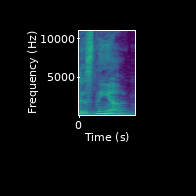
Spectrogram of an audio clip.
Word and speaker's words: dyspnea: The patient is experiencing dyspnea, so it's important to ensure they receive adequate oxygenation. Practice saying dyspnea to ensure you pronounce it correctly during the role play. So ഈ role പ്ലേയിൽ നമ്മൾ വായിക്കുമ്പോഴാണ് ഡിസ്നിയ എന്നുള്ളൊരു term മനസ്സിലായത്.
